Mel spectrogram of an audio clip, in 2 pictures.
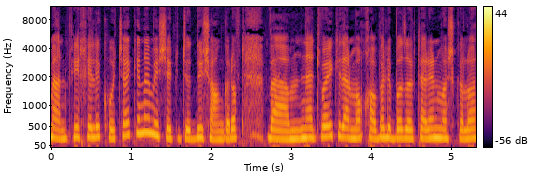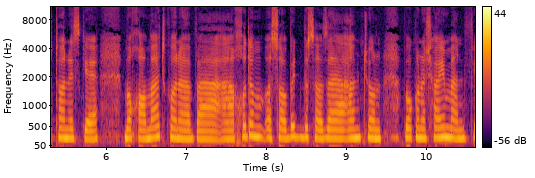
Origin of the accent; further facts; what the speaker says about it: Badakhshan, Afghanistan; born there; من در بدخشان متولد شدیم و زادگاهم بدخشان است.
